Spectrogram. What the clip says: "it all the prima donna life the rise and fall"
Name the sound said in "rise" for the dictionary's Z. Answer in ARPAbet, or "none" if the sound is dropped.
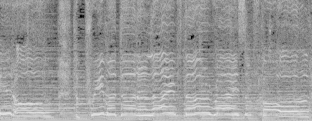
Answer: Z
